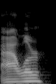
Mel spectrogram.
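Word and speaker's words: Allar: wrong um how do they say it drew Aller there it is uh 216 yards this all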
